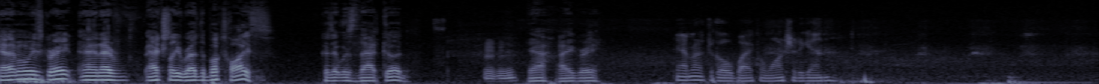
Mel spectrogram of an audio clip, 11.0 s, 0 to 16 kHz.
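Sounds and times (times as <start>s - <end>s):
speech: 0.0s - 4.2s, 4.8s - 6.1s, 6.8s - 8.5s
crows cawing: 7.5s - 10.9s.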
